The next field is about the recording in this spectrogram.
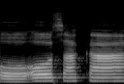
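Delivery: Osaka with first syllable low, the rest high. Describing the pitch pattern of the name: low first syllable of Osaka. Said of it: "It's like low, high, high, high".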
